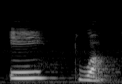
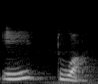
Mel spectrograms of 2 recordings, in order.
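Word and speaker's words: et toi: मर्स ए तुआ। सो ए का मतलब होता है एंड। इसमें टी नहीं बोलेगी। ओनली ए तुआ मींस एंड यू।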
